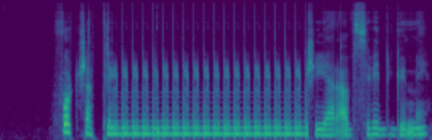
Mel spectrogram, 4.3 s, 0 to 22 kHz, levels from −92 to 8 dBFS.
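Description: From 1.23 to 3.09 s there is a broken-record loop. A fragment of about 0.1 s (102 ms) repeats exactly, back to back, 18 times, and the speech due in that span never plays. The likely cause is a stalled player or stream resending its last held buffer. On a spectrogram it appears as one identical block tiled at a steady 102 ms spacing, and the waveform repeats the same shape each time.

At 1.55–1.59 s and again at 3.21–3.25 s there is short concealed packet loss. About 20 ms of audio failed to arrive, and the decoder stretched the preceding sound to cover the hole, heard as a brief smear or wobble. On a spectrogram the harmonics briefly freeze or blur before the real signal resumes.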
